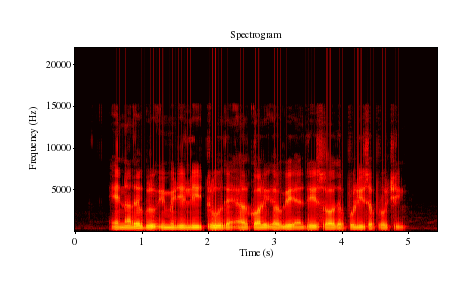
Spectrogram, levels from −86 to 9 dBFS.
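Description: Throughout, planar audio read as interleaved: the speech jumps an octave higher with a flutter near 21.5 Hz, from 46.4 ms blocks, which fits 2048-sample planar blocks.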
